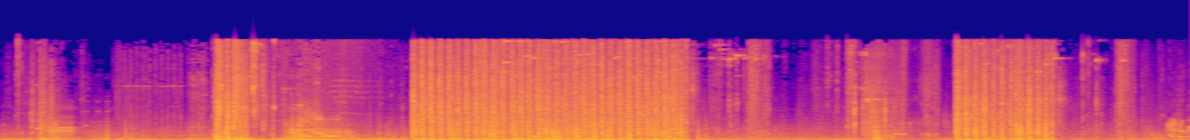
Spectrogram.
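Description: Rapid video-game gunfire fills the scene, loud bursts of automatic weapon fire and shots rattling almost continuously with brief lulls between heavy volleys.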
